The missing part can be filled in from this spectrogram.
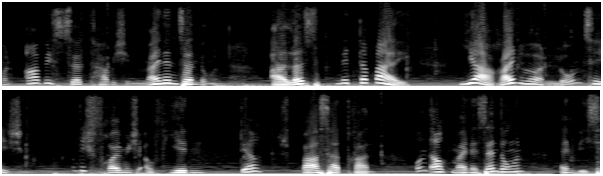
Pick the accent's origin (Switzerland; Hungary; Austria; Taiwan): Switzerland; Ich bin aus der Schweiz und ich bin 24 Jahre jung.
